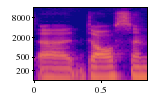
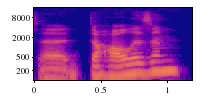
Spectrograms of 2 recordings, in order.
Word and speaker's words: Dhalsim: whoops I had a I had an elementary school friend who pronounced dhalsim and Street Fighter is the hall ism that's good call ISM yeah and it call seem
